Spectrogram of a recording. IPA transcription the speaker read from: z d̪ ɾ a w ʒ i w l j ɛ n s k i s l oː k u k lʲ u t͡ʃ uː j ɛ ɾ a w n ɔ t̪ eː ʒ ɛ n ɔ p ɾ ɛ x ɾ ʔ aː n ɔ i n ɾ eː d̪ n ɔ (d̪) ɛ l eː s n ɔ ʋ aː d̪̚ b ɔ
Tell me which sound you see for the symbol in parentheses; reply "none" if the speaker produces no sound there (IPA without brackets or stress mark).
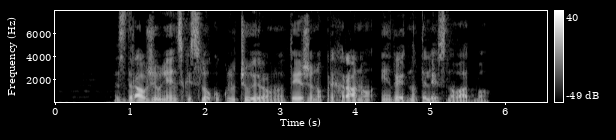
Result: t̪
